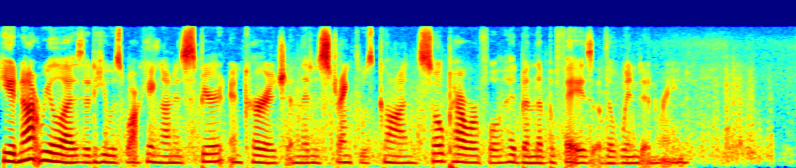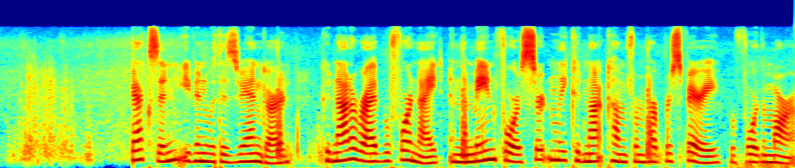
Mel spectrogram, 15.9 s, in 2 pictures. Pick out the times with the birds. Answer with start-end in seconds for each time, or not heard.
not heard.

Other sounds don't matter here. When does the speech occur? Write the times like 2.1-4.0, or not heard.
0.0-6.9, 9.2-15.8.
